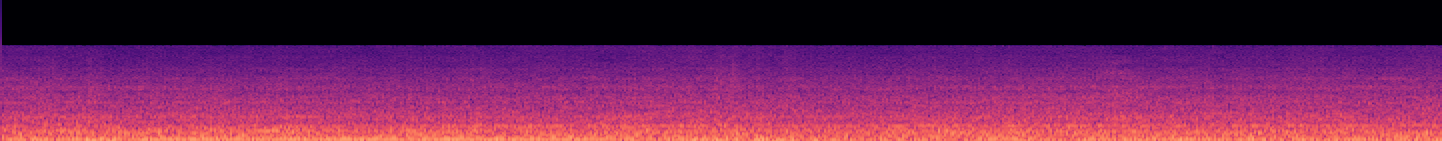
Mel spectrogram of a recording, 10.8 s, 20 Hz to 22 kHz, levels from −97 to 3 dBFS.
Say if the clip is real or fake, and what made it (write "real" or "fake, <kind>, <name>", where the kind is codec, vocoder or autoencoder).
fake, codec, DAC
